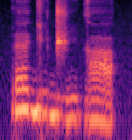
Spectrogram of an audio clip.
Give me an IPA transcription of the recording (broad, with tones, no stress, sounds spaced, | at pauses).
ɾ ɛ˦ ɡ i˧ d͡ʒ i˨ ɡ a˨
